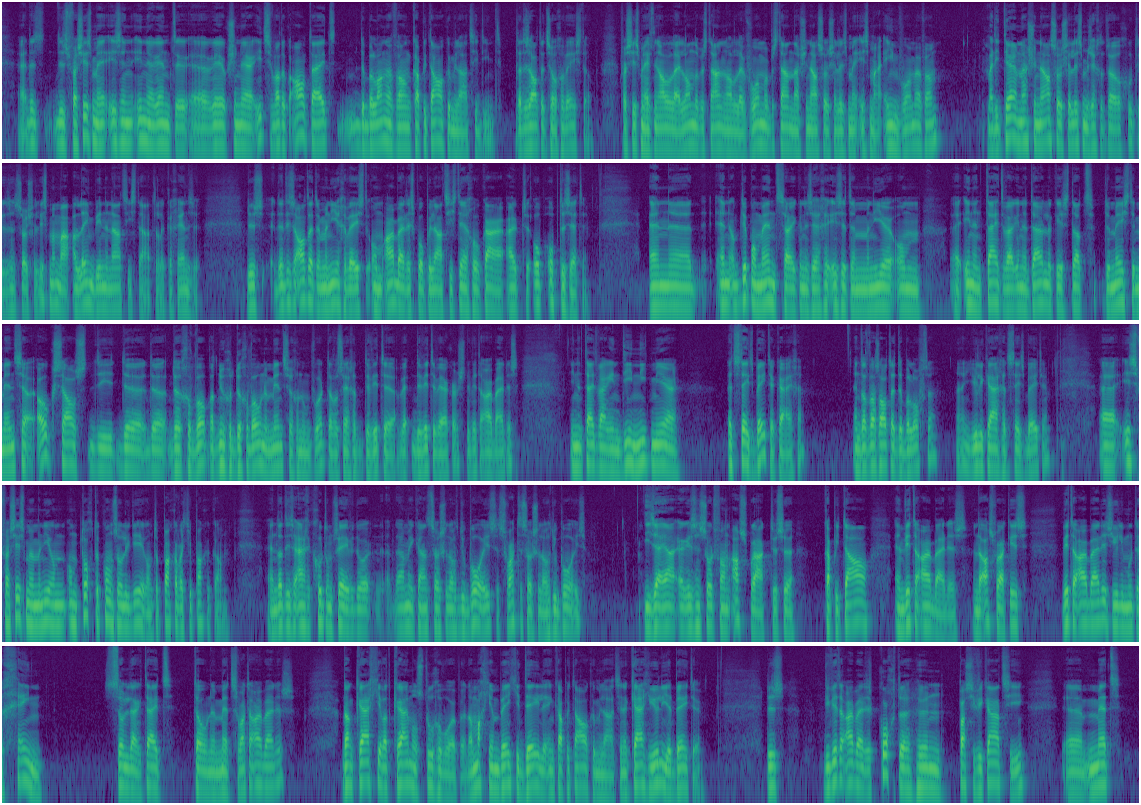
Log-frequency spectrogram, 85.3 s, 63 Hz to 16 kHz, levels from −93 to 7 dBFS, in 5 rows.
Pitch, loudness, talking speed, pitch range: 105 Hz, -27 LUFS, 170 wpm, 95-115 Hz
